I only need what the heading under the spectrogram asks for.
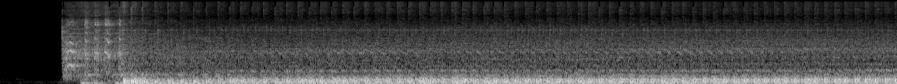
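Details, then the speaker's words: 2015 Triumph Speedmaster EFI twin idling just after AIR system removal: steady, even lumpy idle after a clean start, no exhaust popping or backfires, where it popped badly before; normal idle. "i don't hear it now i'm gonna let it run for a minute or two and then i'll come back and we'll rev it up a bit see if throttle response is b"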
